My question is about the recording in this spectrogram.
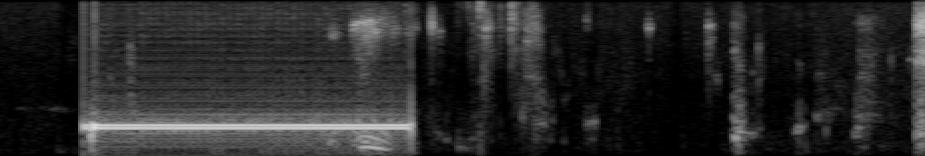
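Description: Telephone line tone while a call is being transferred: one steady, buzzy, mid-pitched tone lasting about two seconds, then faint scattered clicks and small noises on the line.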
